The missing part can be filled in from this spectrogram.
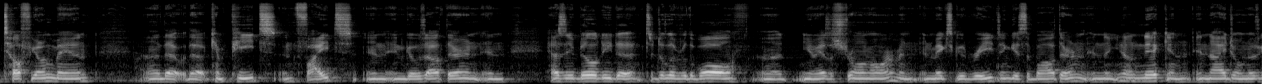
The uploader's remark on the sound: Press Conferences & Post-Game Interviews.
